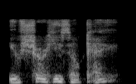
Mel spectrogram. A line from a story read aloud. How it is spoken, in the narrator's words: Wags whispered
